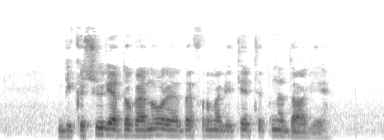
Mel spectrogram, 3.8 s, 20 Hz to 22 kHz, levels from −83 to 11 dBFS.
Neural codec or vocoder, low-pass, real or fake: none; 10.8 kHz; real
